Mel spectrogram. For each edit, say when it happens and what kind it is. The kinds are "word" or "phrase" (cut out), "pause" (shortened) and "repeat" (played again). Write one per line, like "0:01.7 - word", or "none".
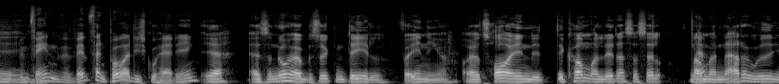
0:05.5 - pause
